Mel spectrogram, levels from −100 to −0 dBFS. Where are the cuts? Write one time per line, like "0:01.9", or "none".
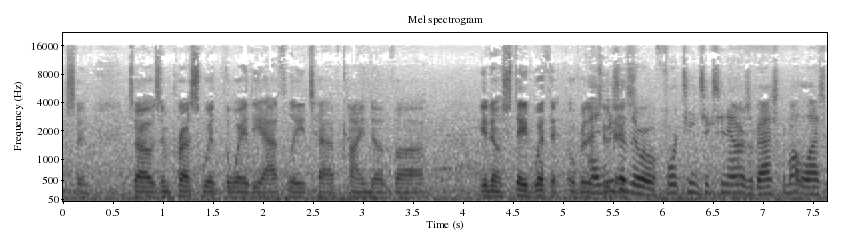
none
